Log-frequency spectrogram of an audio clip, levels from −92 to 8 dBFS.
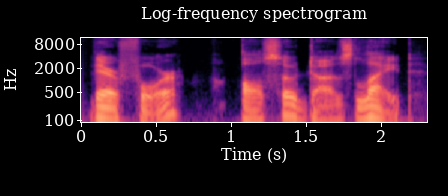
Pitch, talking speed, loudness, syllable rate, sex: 90 Hz, 105 wpm, -19 LUFS, 4.6 syllables/s, male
